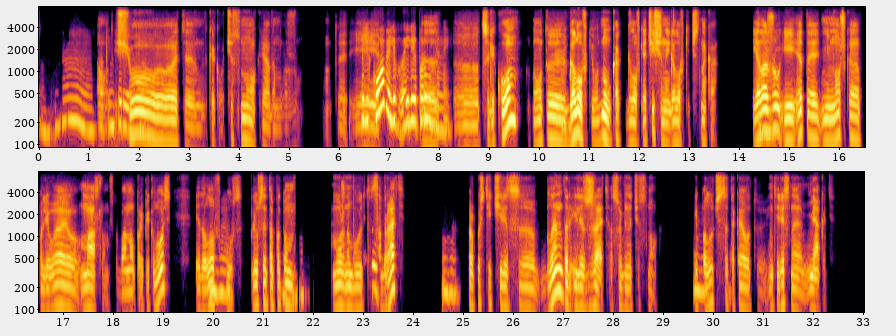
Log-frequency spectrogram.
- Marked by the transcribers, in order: tapping
- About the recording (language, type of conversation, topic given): Russian, podcast, Что самое важное нужно учитывать при приготовлении супов?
